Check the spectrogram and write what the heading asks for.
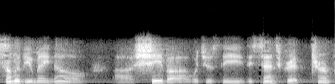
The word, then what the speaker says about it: Shiv: And as some of you may know, Shiva, which is the Sanskrit term for sacred male, is sometimes spelled S-I-V and pronounced Shiv.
